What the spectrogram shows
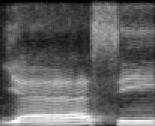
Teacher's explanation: Axırdakı nun hərfini izhar edirik və burunda deyirik. · Yə yə hərfi iki səs qədər qaldırılır. Sin hərfi isə dörd əlif miqdarında qaldırılır.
